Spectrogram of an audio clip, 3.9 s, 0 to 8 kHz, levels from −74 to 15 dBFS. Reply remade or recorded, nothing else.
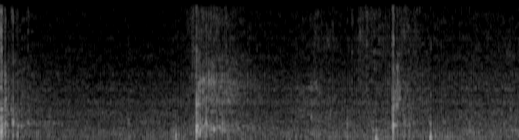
remade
